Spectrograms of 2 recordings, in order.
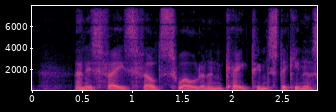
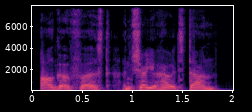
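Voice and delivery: cheerful; 8 semitones higher than usual. Acted. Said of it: "Gaius had said cheerfully".

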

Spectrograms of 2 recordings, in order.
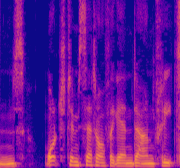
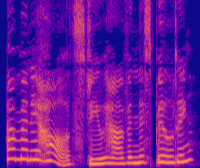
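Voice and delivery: higher, lofty prying lady; haughty lady voice; 11 semitones higher than usual. A narrator's reading. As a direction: ask like a condescending snob.

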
